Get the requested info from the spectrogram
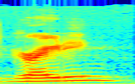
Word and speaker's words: Grady: My name is Grady, which rhymes with shady.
